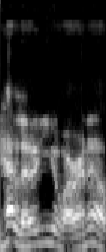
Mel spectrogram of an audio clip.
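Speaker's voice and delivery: put-on mismatched, off-target English accent. Retelling what they told him while he was playing an elf, wrong English accent. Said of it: "every time you do that impression, you use the wrong English accent".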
